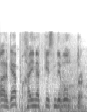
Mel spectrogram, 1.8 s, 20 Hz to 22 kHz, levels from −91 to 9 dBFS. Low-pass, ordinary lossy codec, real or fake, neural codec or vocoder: none; none; fake; codec, 16 kHz, 6 kbps, DAC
